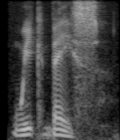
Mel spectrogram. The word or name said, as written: weak base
